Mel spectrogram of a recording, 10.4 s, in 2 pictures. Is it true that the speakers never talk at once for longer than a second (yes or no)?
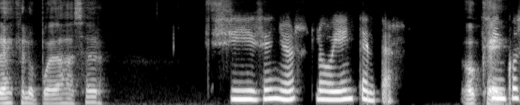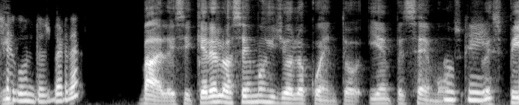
yes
